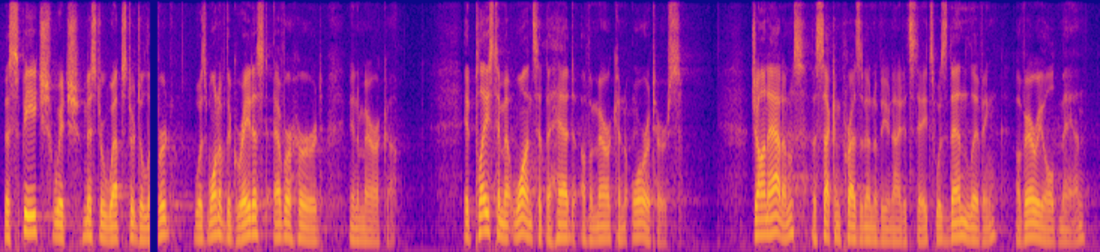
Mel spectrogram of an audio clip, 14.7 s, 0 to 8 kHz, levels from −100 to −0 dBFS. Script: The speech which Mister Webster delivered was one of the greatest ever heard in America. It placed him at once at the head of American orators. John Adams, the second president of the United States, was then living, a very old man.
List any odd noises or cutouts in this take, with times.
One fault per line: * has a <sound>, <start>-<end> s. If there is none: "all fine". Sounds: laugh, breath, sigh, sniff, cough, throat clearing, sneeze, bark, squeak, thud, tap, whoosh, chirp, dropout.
* has a dropout, 2.0-2.1 s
